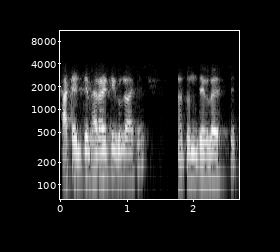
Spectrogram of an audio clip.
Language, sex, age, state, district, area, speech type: Bengali, male, 18-30, West Bengal, Purba Medinipur, rural, conversation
